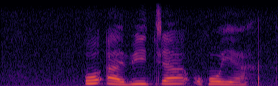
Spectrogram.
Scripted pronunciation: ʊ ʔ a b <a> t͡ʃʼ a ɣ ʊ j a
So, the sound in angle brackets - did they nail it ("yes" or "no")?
no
